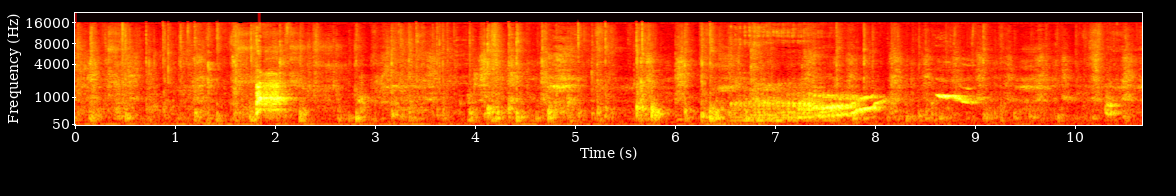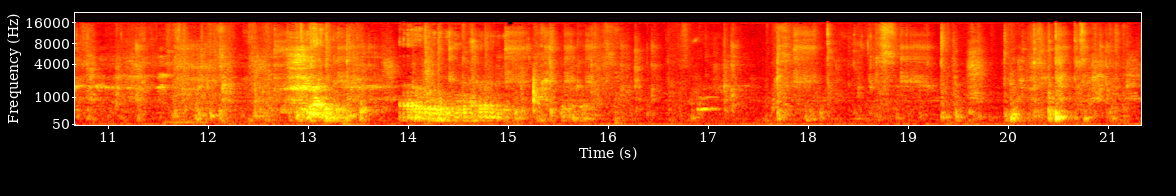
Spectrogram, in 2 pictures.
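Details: Two dogs, Lilly and the older, bigger Tomy, play over a ball, with Lilly trying to take it from her owner. Intermittent growls and thin whines come through amid constant scuffling and clicking sounds.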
